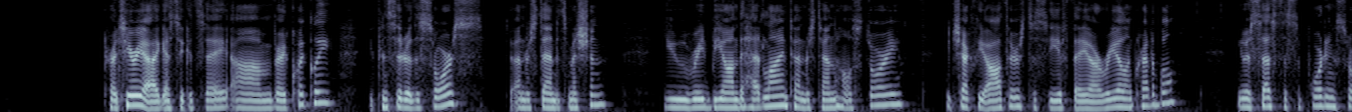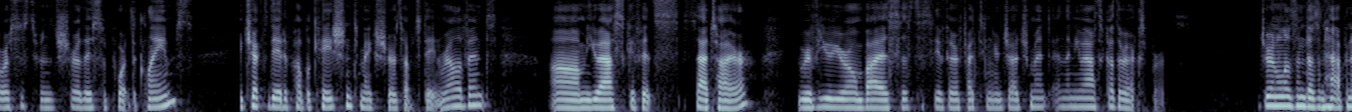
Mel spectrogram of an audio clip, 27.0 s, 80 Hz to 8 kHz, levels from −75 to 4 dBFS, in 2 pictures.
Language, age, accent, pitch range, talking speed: English, 40-59, American, 150-175 Hz, 205 wpm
